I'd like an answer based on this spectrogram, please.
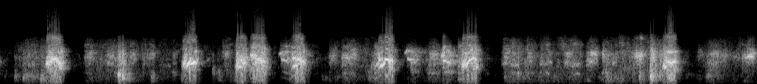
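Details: Two hog dogs, one a leopard dog still in training, baying a big sow hog: harsh, loud barks and bawls in rapid bursts, roughly two per second, overlapping voices with short gaps.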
